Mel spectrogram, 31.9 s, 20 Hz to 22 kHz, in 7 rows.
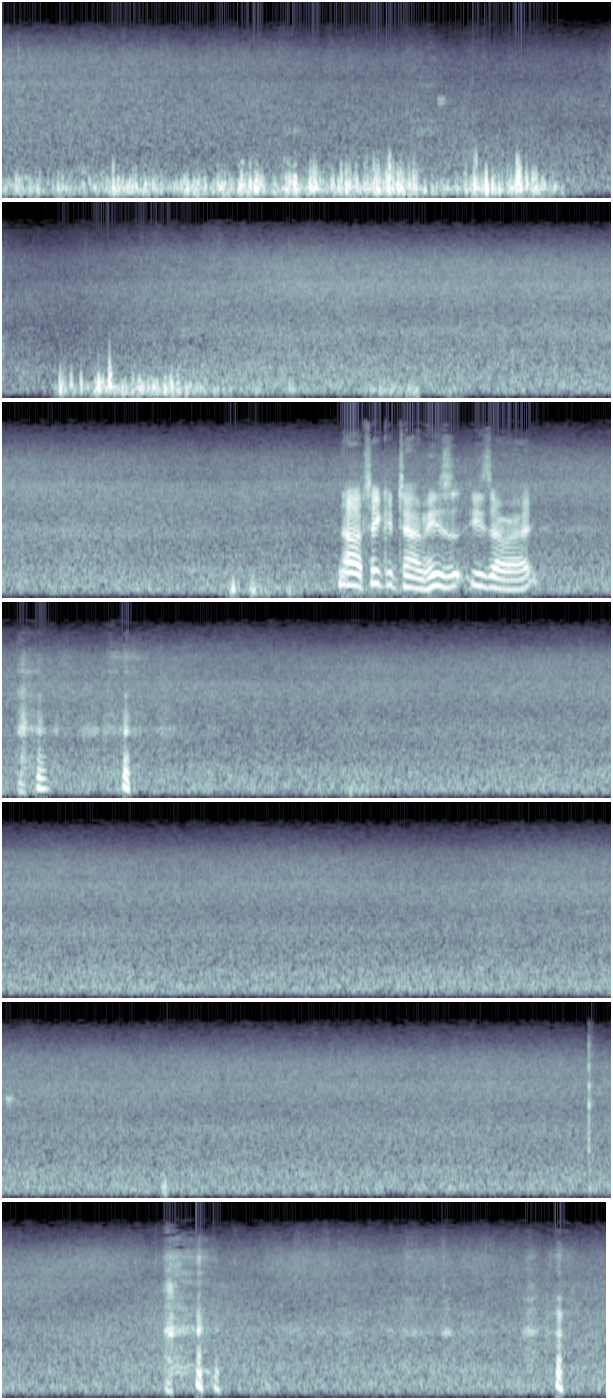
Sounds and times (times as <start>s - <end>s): Speech: 11.6s - 13.2s.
